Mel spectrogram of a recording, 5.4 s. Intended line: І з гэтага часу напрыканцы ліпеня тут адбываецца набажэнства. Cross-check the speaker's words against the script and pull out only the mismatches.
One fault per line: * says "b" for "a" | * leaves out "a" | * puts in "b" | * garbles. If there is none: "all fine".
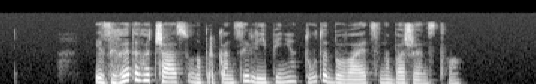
all fine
